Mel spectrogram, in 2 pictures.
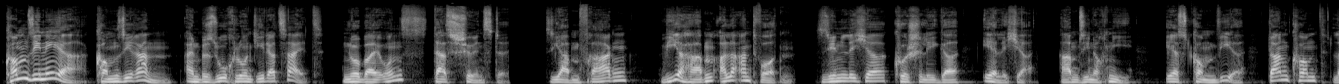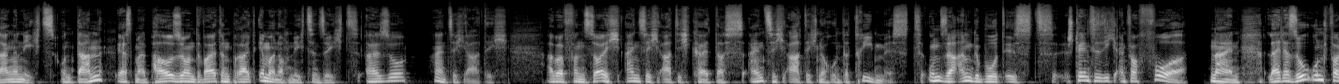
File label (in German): Schauspiel Dynamisch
